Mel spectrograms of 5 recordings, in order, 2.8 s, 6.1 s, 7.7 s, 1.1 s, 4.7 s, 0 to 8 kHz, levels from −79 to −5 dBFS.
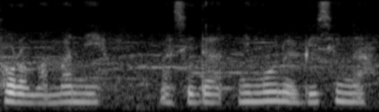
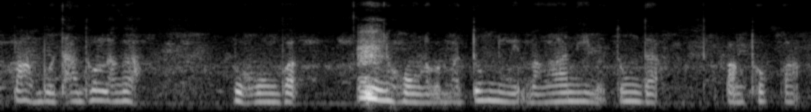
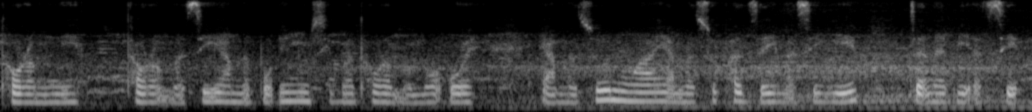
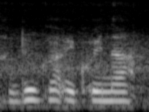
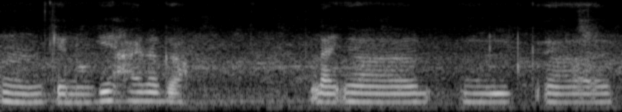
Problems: constant background noise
